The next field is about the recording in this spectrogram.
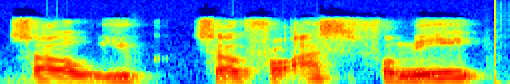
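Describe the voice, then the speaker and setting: A middle-aged man from Tonga with a Tongan accent, English being his second language, answering interview questions in an earnest, halting way that restarts and repeats phrases. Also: mid-range voice, expressive. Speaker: interviewee sharing his university experience. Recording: dull lo-fi recording.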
